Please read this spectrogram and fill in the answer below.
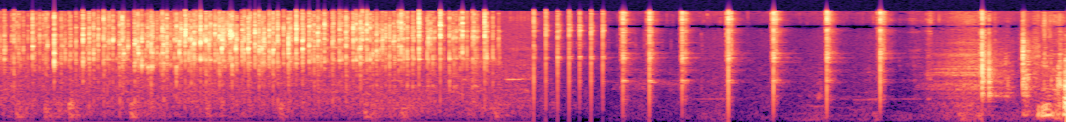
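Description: Plastic MRE spoon stirring a drink in a glass: quick scraping and clinking against the glass for the first four seconds, then a string of sharp separate clicks, fast at first and then slower.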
